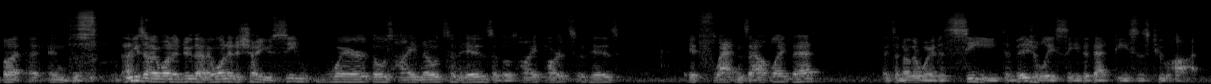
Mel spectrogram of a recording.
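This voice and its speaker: Deep-voiced casual male instructor. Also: moderate pace, a little mellow. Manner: casual, many fillers. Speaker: broadcasting instructor. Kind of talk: classroom demonstration. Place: school radio studio. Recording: distant mic with faint room hiss.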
